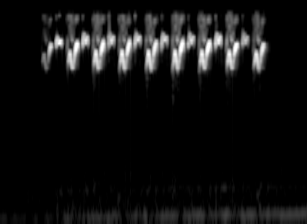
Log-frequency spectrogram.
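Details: A cinereous tit's lure song, aimed at getting other birds to respond: about twelve rapid, regular two-part phrases, a rising whistle and a thin high note each, over a steady low hum.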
